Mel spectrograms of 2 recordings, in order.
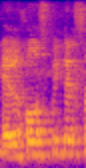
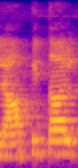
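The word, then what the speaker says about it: L'Hôpital: ശരിക്കും എൽ ഹോസ്പിറ്റൽസ് എന്നല്ല അത് പറയേണ്ടത്. സ്പെല്ലിംഗ് അനുസരിച്ച് നമ്മൾ എൽ ഹോസ്പിറ്റൽസ് എന്ന് വായിക്കുന്നതാണ്. ശരിക്കും ലാപ്പിത്താൽ എന്നാണ് അത് പറയേണ്ടത്.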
